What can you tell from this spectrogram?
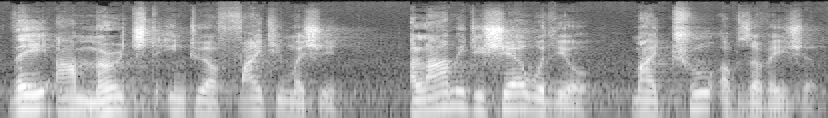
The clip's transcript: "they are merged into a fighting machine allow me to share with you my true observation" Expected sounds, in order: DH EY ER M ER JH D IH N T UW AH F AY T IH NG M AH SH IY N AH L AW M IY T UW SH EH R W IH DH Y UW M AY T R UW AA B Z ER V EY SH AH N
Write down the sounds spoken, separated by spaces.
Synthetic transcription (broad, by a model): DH EY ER M ER JH D IH N T UW AH F AY T IH NG M AH SH IY N AH L AW M IY T UW SH EH R W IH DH Y UW M AY T R UW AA B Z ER V EY SH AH N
